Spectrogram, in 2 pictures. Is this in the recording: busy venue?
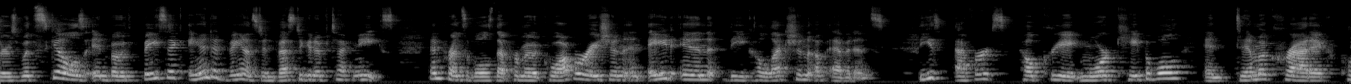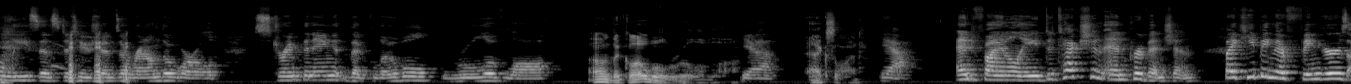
no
